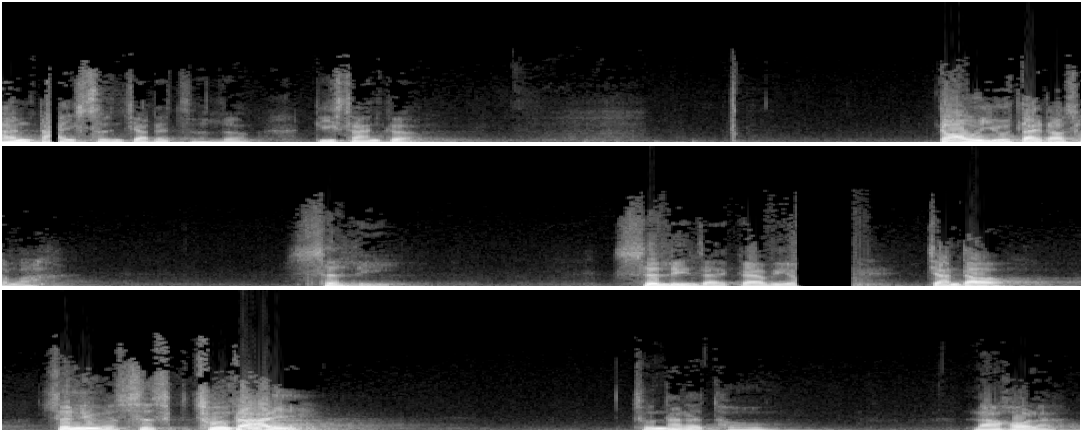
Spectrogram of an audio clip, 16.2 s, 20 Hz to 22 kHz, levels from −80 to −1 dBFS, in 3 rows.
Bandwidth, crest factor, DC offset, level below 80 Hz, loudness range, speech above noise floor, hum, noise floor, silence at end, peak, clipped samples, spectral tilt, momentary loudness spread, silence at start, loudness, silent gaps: 15 kHz; 14 dB; under 0.1%; -42 dBFS; 10 LU; 39 dB; none; -51 dBFS; 0 s; 0 dBFS; 0.3%; -6.5 dB/octave; 19 LU; 0 s; -12 LUFS; none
